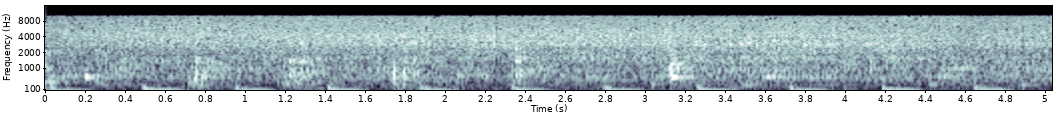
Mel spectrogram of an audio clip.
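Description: Sliced carrots and chopped courgette cook in a hot pan. A loud, constant sizzle runs throughout, with rhythmic stirring thumps and scrapes about twice a second, close by.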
